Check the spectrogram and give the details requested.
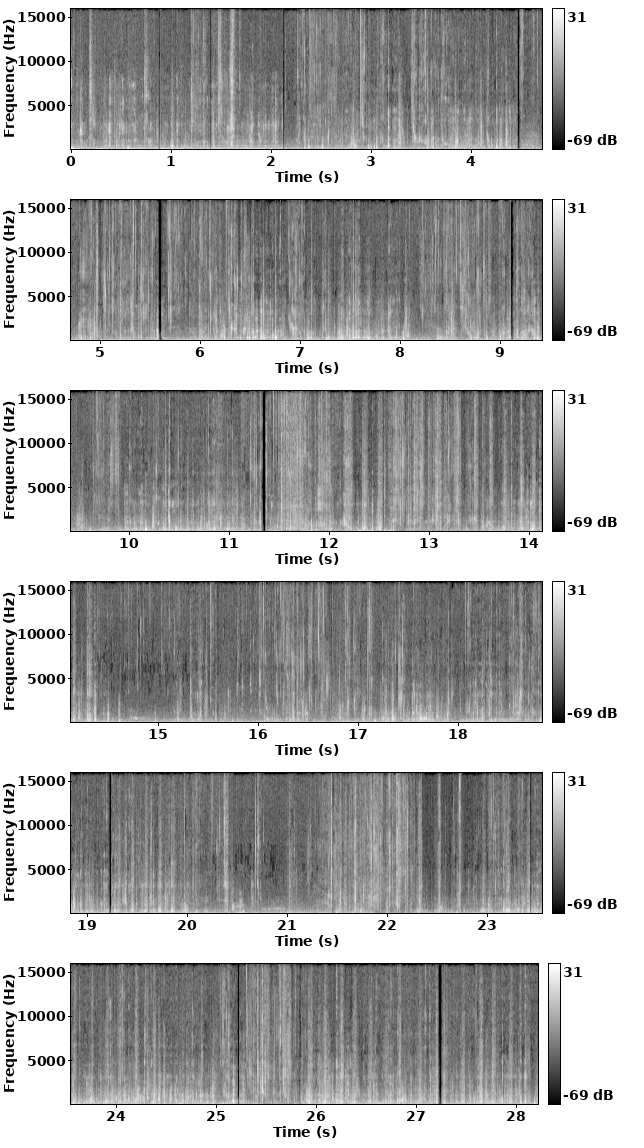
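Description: Close-miked wet chewing and lip-smacking of rotisserie chicken being eaten: a continuous run of small sticky clicks and squelches.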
